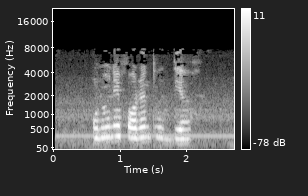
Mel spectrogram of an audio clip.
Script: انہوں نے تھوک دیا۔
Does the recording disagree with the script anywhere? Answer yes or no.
yes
